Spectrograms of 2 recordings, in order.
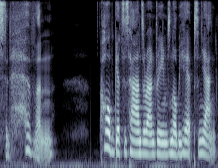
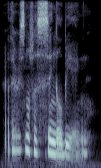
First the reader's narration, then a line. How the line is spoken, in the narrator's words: he whispers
